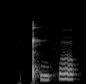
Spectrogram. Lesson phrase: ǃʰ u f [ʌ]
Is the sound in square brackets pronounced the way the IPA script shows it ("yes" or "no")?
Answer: yes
